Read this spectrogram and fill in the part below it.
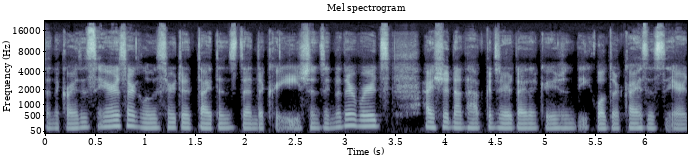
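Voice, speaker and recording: Very low-pitched, creaky-voiced woman reading aloud. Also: dark tone, slight background noise. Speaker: game streamer. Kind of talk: reading game text and dialogue aloud.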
